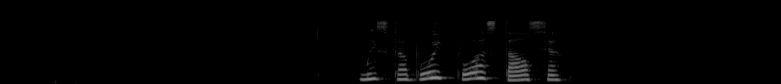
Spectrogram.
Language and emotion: Russian, neutral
